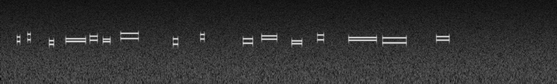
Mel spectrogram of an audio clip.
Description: Pairs of high tones at irregular times. There is no code.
